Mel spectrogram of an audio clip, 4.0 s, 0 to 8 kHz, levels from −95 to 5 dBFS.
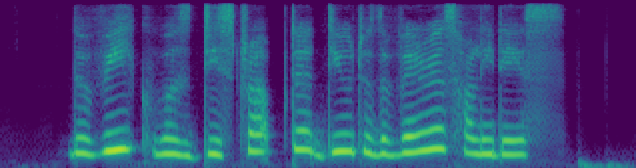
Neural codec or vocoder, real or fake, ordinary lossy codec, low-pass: codec, 24 kHz, 0.9 kbps, DualCodec; fake; none; 7.2 kHz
